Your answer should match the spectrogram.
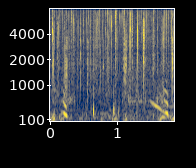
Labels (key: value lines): label: biophony, cascading saw
recorder: SoundTrap 600 or HydroMoth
